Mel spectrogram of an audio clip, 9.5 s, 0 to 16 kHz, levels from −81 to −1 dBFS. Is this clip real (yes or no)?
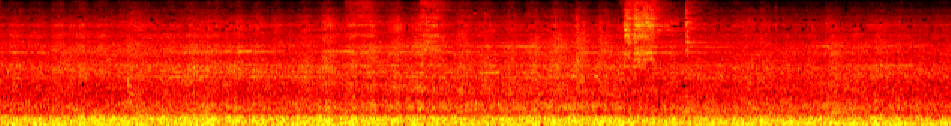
yes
